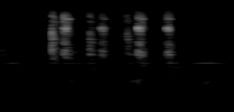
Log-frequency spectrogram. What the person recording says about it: you can hear they're the moving parts rattling around in the inside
